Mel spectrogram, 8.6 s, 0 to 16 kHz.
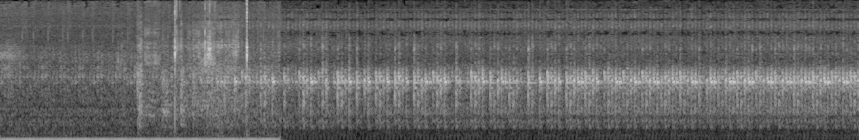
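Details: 1984 Mercedes 300D Turbo Diesel, over 329,000 miles, on a recharged battery after a frosty morning; heavy cranking catches, then even diesel clatter at idle with steady rhythm, no misfire or stumbling, normal idle.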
